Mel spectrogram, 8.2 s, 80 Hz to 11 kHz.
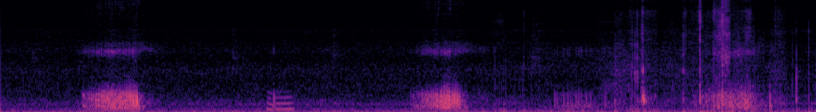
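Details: Sleeping kangaroo: three soft, rough snoring breaths at regular intervals, roughly 20 a minute, over quiet outdoor background noise; snoring.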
